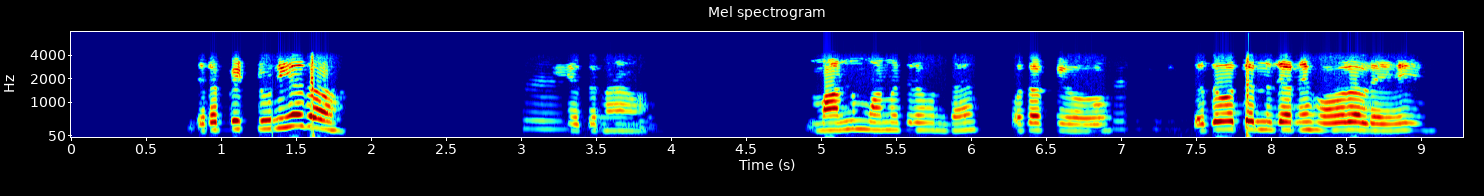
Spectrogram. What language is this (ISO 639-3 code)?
pan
